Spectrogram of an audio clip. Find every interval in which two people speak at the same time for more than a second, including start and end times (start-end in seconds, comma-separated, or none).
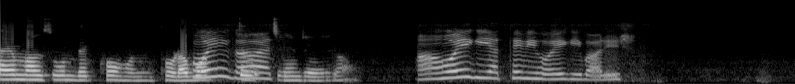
none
